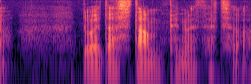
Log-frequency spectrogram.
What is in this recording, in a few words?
"stamp", welsh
